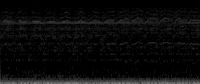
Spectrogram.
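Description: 3D printing pen's filament-feed motor running steadily as it extrudes, a low hum with a faint thin high whine.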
